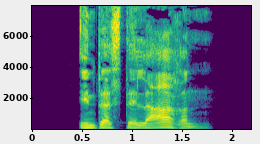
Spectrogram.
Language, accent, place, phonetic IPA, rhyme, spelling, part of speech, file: German, Germany, Berlin, [ɪntɐstɛˈlaːʁən], -aːʁən, interstellaren, adjective, De-interstellaren.ogg
- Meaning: inflection of interstellar: 1. strong genitive masculine/neuter singular 2. weak/mixed genitive/dative all-gender singular 3. strong/weak/mixed accusative masculine singular 4. strong dative plural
